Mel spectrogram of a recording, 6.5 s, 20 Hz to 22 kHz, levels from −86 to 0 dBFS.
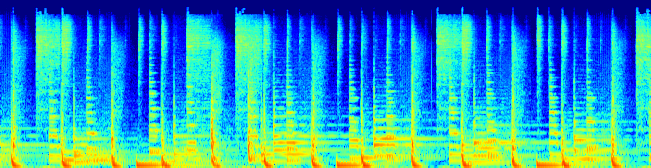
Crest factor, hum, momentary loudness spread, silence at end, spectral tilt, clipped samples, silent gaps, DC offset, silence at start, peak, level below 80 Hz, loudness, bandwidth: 18 dB; none; 4 LU; 0 s; -4.5 dB/octave; under 0.1%; none; under 0.1%; 0 s; -4 dBFS; -28 dBFS; -23 LUFS; 18.5 kHz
